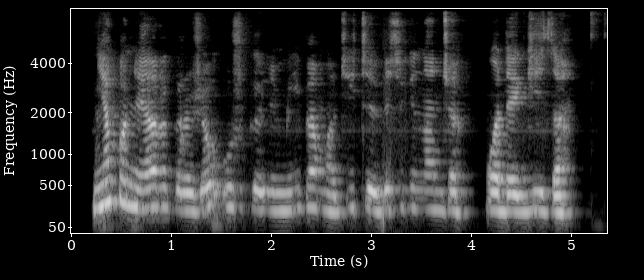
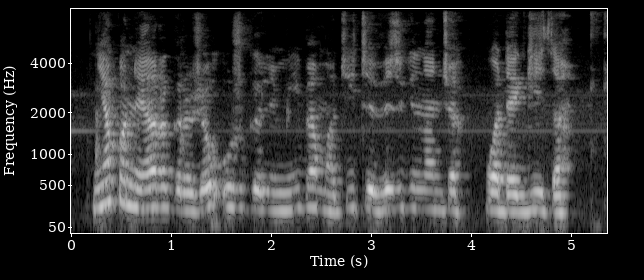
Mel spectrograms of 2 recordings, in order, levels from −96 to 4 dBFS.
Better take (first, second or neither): second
